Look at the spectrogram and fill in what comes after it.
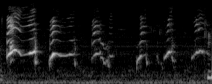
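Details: Three rural mixed-breed puppies, about 40 days old, whine while trying to climb stairs at a countryside home; high, rising-then-falling whimpers come in quick bursts, about six in two seconds.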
